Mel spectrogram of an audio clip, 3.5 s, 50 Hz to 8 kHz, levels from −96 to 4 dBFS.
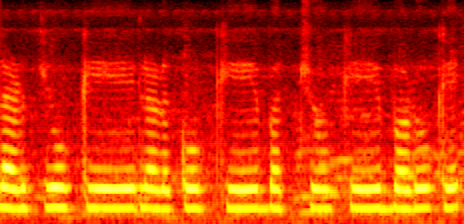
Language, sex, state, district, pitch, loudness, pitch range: Hindi, female, Maharashtra, Gondia, 260 Hz, -14 LUFS, 255-265 Hz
